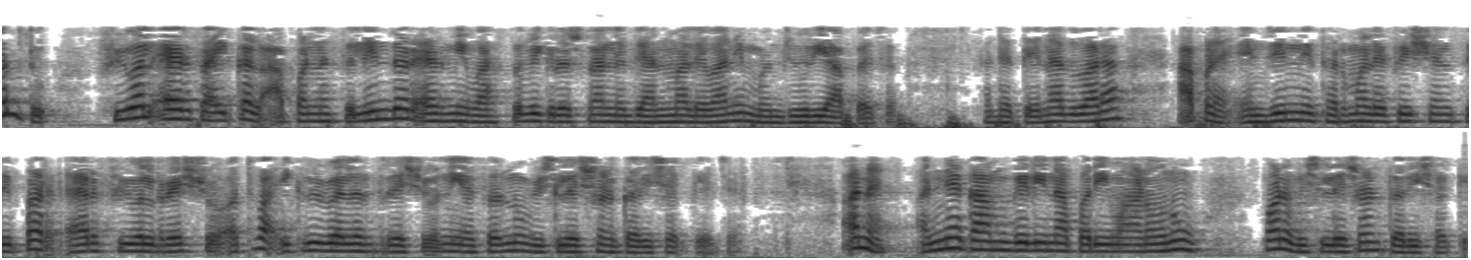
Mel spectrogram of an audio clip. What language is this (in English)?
Bangla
